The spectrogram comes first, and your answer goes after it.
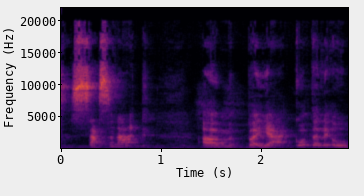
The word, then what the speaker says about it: Sassenach: So this is from the Sassenach. I say Sassenach sometimes because I'm pretty sure that is the Irish Gaelic way of saying it, but the way it's pronounced in Outlander is Sassenach.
